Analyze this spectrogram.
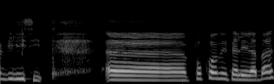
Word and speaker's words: Tbilisi: Ça s'écrit Tbilisi, et moi je disais Tbilisi. Donc notre copain Thierry m'a fait tout un cours que ça se disait Tbilisi.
